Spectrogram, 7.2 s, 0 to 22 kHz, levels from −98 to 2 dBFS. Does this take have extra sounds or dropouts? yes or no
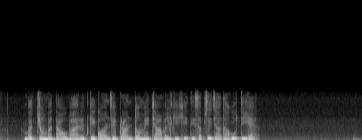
no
